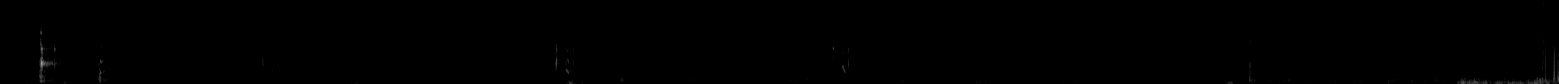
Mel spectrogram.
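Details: A newborn baby a few days old hiccups about six times, short and sharp at irregular intervals over fifteen seconds in a quiet room, with faint rustling at the end: newborn hiccups.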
